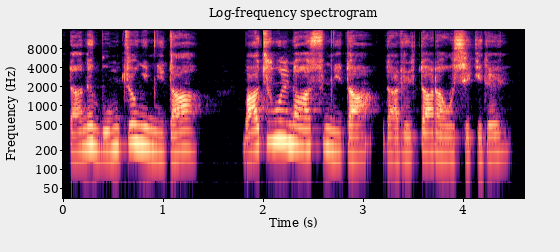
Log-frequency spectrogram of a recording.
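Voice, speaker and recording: A woman's voice: mid-range voice, moderate pace, darkish tone, breathy edge, natural voice. A woman voicing a cheerful, chatty young boy page who talks in a polite, formal way, in a bedtime audiobook. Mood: politely cheerful. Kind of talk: audiobook character voice.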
